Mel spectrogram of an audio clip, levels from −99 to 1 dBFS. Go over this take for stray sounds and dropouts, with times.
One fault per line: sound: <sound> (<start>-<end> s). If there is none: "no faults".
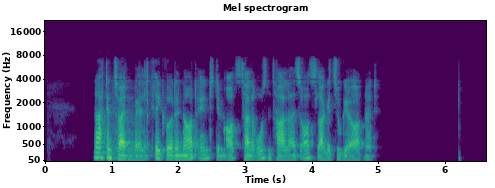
no faults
